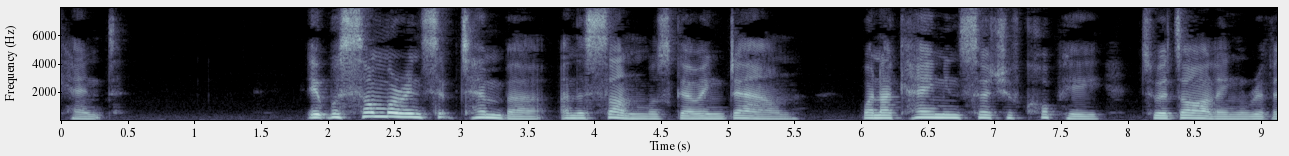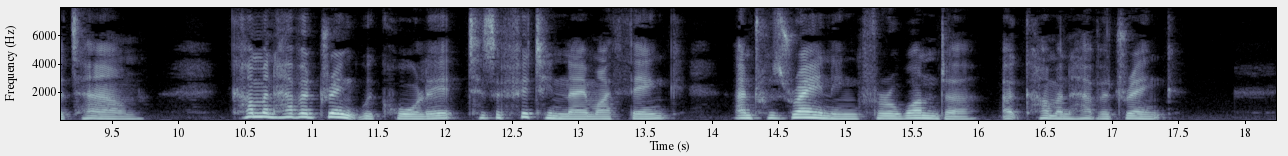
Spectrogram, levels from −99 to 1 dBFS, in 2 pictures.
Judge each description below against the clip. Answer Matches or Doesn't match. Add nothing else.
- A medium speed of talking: Matches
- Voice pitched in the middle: Matches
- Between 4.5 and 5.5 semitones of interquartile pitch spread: Matches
